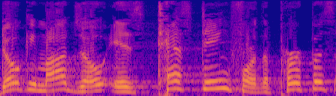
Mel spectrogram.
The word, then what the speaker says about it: dokimazo: D-O-K-I-M-A-Z, long O, dokimazo.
